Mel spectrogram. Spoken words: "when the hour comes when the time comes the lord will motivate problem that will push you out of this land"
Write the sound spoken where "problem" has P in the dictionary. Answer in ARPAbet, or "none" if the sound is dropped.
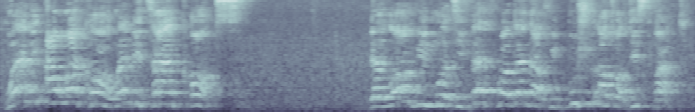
B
